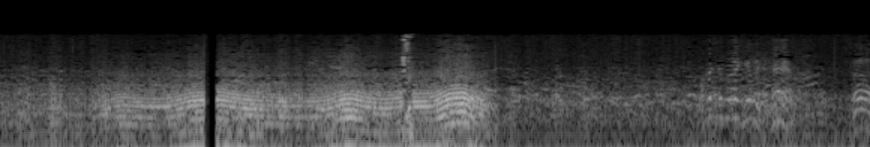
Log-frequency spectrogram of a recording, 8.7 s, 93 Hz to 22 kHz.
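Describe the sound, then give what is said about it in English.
An airplane engine drones loudly as plane number 10 comes in to land, its pitch wavering up and down for several seconds before the roar drops away to a low rumble with faint voices. “Look, number 10 landing. Back everybody, please. Watch your step. The plane will be up here in a minute.”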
